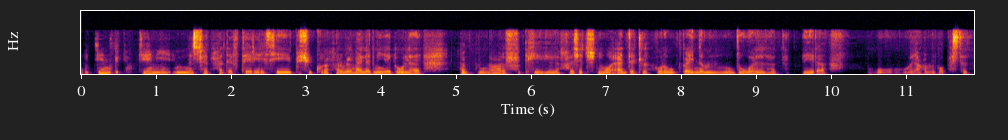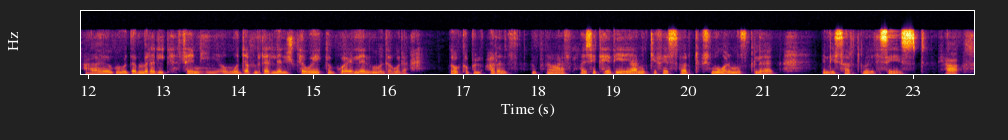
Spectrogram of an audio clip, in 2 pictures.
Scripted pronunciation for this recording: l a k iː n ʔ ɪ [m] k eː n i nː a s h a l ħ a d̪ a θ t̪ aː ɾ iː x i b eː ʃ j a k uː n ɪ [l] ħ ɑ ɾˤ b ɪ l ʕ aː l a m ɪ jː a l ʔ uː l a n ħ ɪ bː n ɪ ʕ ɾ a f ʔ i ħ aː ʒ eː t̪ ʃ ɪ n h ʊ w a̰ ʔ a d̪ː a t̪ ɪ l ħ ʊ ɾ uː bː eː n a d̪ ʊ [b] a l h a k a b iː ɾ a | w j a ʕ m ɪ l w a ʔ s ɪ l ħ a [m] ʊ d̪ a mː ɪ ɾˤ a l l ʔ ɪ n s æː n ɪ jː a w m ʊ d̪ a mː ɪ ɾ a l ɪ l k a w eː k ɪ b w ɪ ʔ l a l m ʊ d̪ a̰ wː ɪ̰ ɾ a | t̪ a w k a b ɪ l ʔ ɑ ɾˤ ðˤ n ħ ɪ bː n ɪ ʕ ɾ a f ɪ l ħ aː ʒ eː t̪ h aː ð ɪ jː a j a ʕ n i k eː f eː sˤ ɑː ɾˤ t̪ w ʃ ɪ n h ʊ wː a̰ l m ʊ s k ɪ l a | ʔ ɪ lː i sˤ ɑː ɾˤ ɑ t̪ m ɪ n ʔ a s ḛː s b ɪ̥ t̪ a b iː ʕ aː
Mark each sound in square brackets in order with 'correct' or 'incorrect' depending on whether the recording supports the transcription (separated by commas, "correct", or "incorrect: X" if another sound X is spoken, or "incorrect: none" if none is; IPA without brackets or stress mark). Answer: correct, correct, incorrect: w, correct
